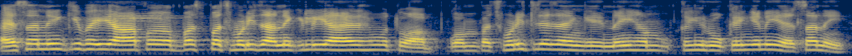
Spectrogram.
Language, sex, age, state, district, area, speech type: Hindi, female, 45-60, Madhya Pradesh, Betul, urban, spontaneous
